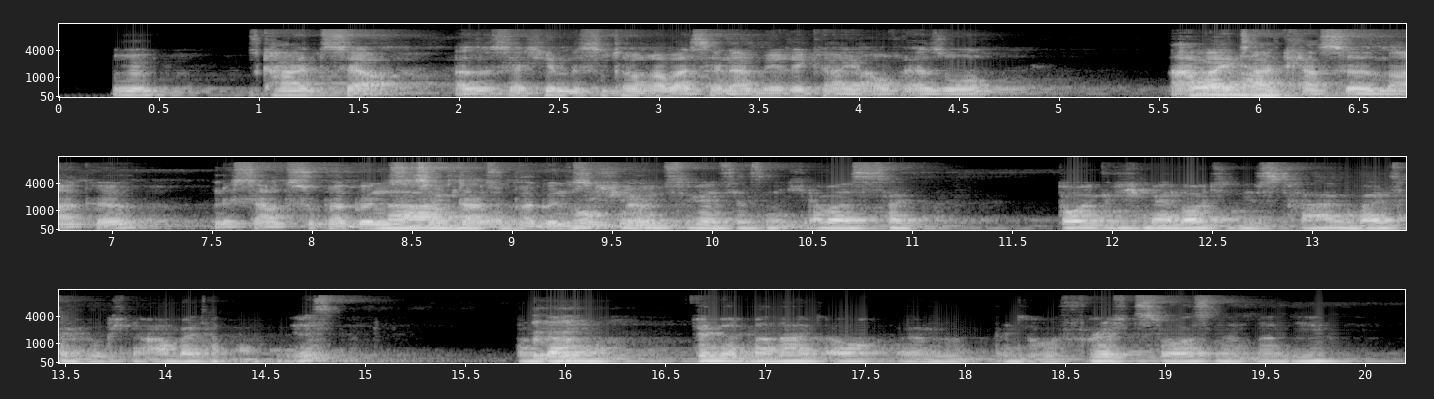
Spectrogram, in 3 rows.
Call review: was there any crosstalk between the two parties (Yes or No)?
Yes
